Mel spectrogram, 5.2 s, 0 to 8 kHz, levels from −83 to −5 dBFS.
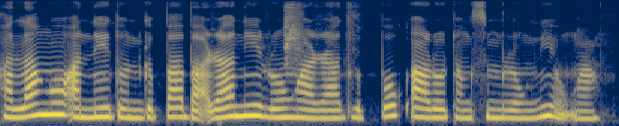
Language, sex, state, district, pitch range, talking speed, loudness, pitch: Garo, female, Meghalaya, West Garo Hills, 195-225 Hz, 115 wpm, -15 LUFS, 210 Hz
